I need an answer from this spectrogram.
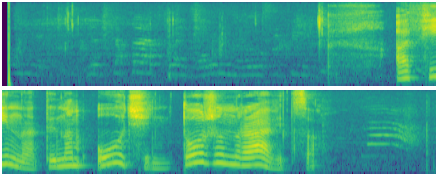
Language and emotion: Russian, positive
